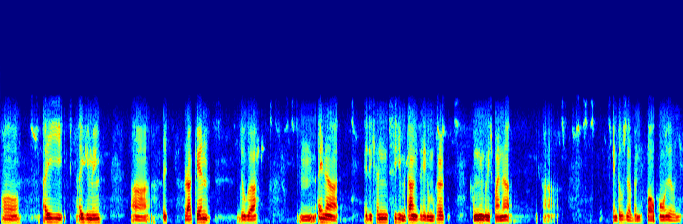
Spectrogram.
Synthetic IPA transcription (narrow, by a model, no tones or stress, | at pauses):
o | ɐj | ɐ̰jɡimiŋ | ɾaken | ɐduɡa | ɐ̰jnɐ | edik̚sʰɐnsiɡimɐtaŋis̬akʰajɡumɐkʰaɾɐ | kʰaŋniŋbɐɡismajnɐ̰ | kentʰawzebɐnipawpʰaŋɦawzabɐni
